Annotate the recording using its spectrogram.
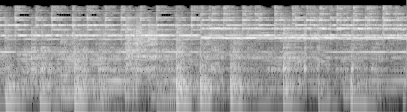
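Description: Ritual percussion music with bells ringing: drum strokes in a steady rhythm, a few a second, under bright sustained metallic ringing that gets stronger partway through.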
